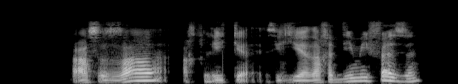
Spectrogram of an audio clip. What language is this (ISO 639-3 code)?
kab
